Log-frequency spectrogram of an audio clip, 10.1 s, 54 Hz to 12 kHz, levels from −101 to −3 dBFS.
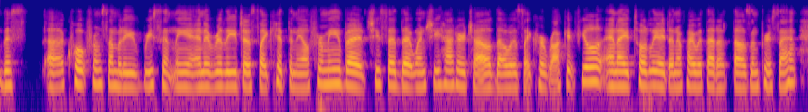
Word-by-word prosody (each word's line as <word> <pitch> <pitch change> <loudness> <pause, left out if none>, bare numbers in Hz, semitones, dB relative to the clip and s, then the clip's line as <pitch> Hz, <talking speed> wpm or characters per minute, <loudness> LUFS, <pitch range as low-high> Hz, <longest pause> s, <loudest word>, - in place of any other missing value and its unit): this, 200 0 -3 0.3
uh, 185 0 0
quote 210 -1 0
from 210 -1 -4
somebody 185 -3 -1
recently 190 0 -3
and 180 +1 0
it - - +2
really 190 0 +2
just, 185 0 0
like, 175 -2 0
hit 210 -5 -2
the - - -4
nail 175 0 -2
for 215 +2 -4
me, 215 +1 +1
but 190 -4 +4
she 215 - -4
said 200 -2 -1
that 185 -2 +4
when 185 0 -2
she 200 0 -4
had 200 0 -1
her 195 -1 +2
child, 180 -1 +2
that 175 -1 +1
was 180 0 -2
like - - -3
her 185 - -1
"rocket 205 +3 -1
fuel" 235 0 +3
and 195 0 +2
I 190 -1 +6
totally 195 +1 0
identify 185 0 +1
with 185 0 -2
that 185 -1 +3
1000%. 185 +3 -2
190 Hz, 225 wpm, -25 LUFS, 185-200 Hz, 0.3 s, I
